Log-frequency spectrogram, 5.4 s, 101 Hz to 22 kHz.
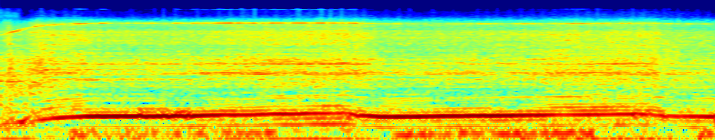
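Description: Turbocharged Vortec 4200 inline-six engine under hard throttle, heard from inside the cabin. The engine note climbs quickly, then holds nearly steady with a thin high whine over it while the rear wheels spin. The slip-based traction control is pulling ignition timing to hold the slip in check.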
